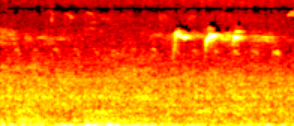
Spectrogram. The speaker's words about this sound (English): For today's short meditation, I managed to find a little spot with some pleasant sunshine and I'm gonna sit, listen to the bird song, fresh air, slow my breathing,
